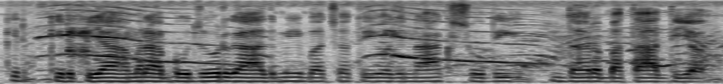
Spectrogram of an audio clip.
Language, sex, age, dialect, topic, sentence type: Maithili, male, 18-24, Southern/Standard, banking, statement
